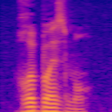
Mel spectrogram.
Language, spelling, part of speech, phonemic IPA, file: French, reboisement, noun, /ʁə.bwaz.mɑ̃/, LL-Q150 (fra)-reboisement.wav
- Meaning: reforestation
